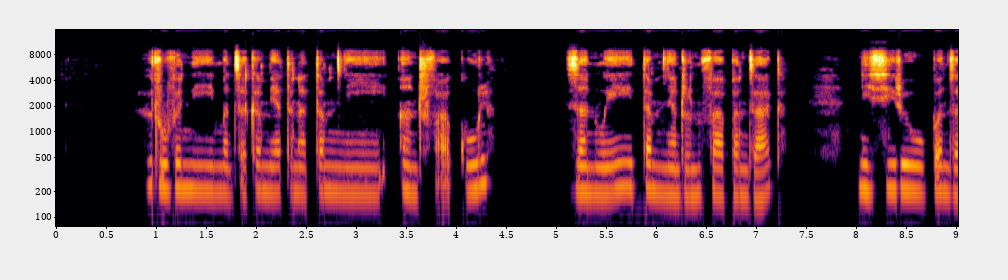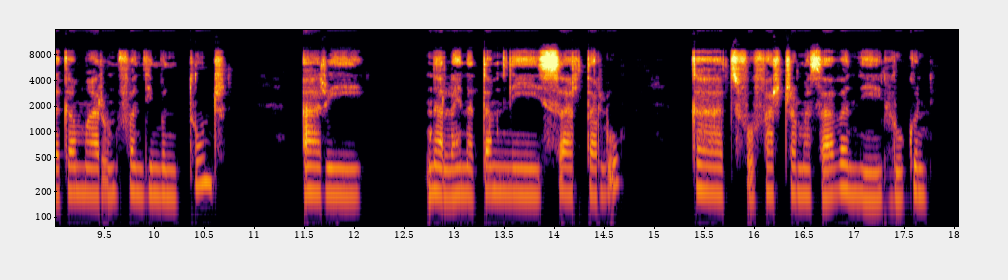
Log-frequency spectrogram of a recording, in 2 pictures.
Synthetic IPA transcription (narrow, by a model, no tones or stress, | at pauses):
ruvənimand͡zakəmiat̪anət̪aminiaɳɖ͡ʐu̥fa̰ːkulə | zaniwet̪aminiaɳɖ͡ʐunifaːpand͡zakə̥ | nisiɾewpand͡zakəmaɾunifand̪imbinit̪uɳɖ͡ʐə̥ | aɾi | nalajnət̪aminisaɾit̪alu | kat͡si̥v̥ofaɾiʈ͡ʂəmazavanilukuni̥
